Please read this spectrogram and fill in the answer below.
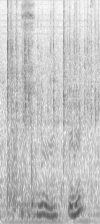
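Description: A quick run of small clicks and rattling handling noise through the first second, with two brief stretches of low speech.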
